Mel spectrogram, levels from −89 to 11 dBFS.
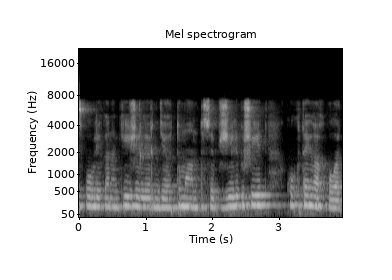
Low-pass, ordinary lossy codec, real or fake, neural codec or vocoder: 7.2 kHz; AAC, 64 kbps; real; none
